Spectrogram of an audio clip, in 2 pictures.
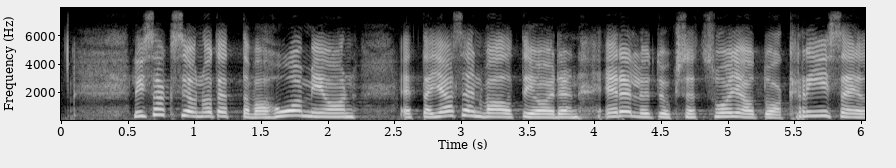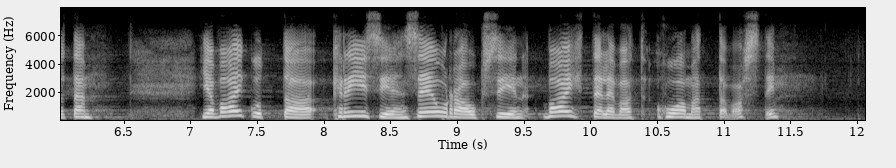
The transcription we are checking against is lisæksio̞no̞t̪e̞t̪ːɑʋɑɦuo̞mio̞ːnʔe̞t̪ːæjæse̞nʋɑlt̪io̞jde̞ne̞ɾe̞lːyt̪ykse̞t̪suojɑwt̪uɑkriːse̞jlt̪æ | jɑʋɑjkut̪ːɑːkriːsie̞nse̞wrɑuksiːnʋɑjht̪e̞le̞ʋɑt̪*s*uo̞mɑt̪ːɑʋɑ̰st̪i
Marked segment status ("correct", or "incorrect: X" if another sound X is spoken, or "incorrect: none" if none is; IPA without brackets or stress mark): incorrect: h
